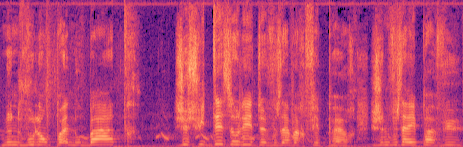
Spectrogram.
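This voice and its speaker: A woman's voice: sits high, steady tone, a little fast, sharp tone. A woman voicing a kind, polite, peace-loving young lion cub in a French children's cartoon. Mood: puzzled, apologetic. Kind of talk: dubbed children's cartoon acting. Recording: music under the voice.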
